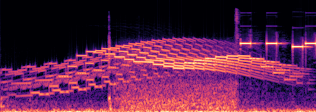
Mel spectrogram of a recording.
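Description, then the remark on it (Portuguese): A wristwatch rings with a loud electronic alarm tone that sweeps upward and then slowly falls, warbling over a dense wash of noise, with a few sharp beeps near the end. “É esse meu relógio?”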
